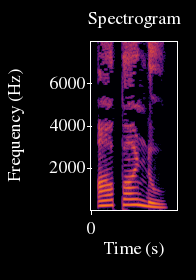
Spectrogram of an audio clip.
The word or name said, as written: ಆಪಾಂಡು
